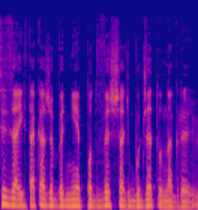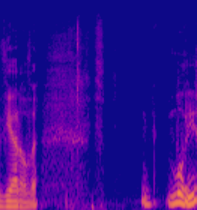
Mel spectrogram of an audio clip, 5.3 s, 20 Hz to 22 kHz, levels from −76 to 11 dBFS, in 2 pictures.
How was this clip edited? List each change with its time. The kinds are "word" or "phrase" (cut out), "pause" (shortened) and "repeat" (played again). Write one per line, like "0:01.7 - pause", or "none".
none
